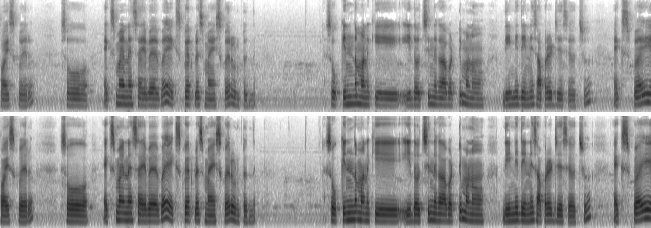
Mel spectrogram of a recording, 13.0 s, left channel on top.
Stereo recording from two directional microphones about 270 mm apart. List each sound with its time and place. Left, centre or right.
0.0 s speech: right
6.4 s speech: right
